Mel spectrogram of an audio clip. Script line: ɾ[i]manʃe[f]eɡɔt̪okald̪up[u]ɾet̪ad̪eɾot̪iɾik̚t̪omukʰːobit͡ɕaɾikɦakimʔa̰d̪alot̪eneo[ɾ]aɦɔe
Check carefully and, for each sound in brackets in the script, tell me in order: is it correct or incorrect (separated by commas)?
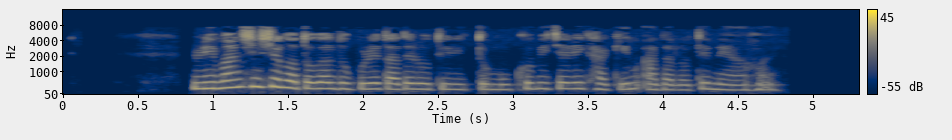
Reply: correct, incorrect, correct, incorrect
